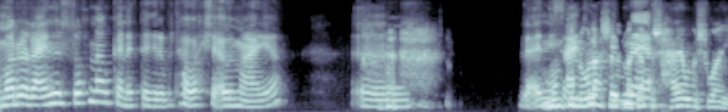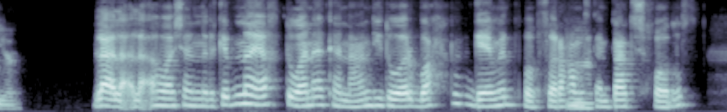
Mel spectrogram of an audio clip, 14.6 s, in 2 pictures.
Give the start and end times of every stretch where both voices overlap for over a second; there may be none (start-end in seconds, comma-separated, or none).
5.4-6.6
